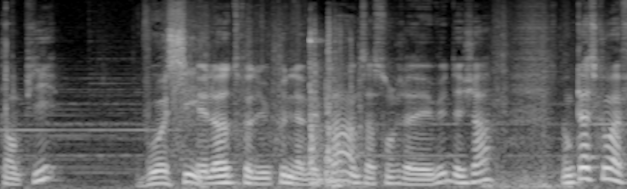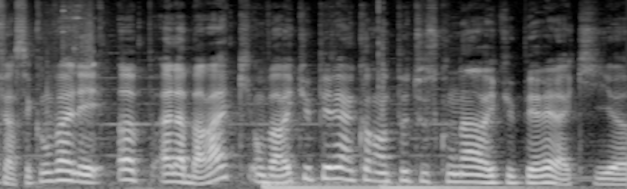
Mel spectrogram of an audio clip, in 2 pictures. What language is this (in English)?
French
